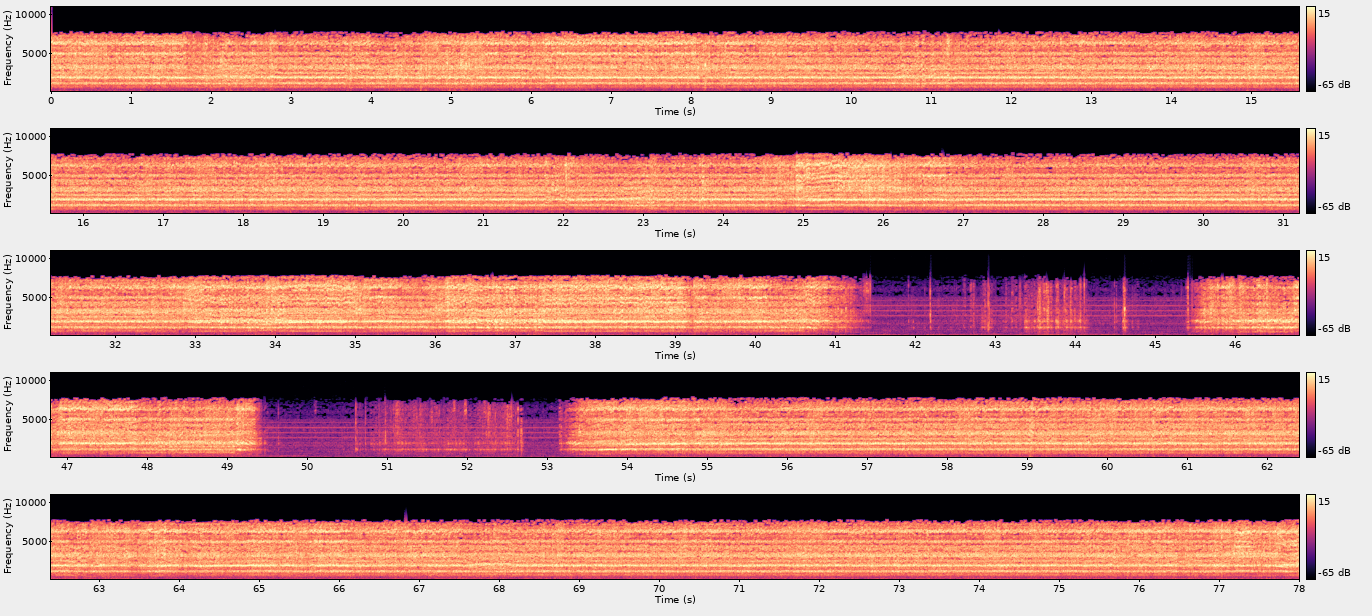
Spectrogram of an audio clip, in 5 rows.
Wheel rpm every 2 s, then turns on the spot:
160, 160, 160, 160, 160, 160, 160, 160, 160, 160, 160, 160, 160, 160, 160, 160, 160, 160, 160, 160, 90, 10, 20, 150, 110, 10, 40, 150, 160, 160, 160, 160, 160, 160, 160, 160, 160, 160, 160.
40-44 50-52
